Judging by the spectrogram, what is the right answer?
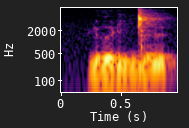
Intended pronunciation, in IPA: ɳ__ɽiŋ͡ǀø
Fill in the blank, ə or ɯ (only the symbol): ɯ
